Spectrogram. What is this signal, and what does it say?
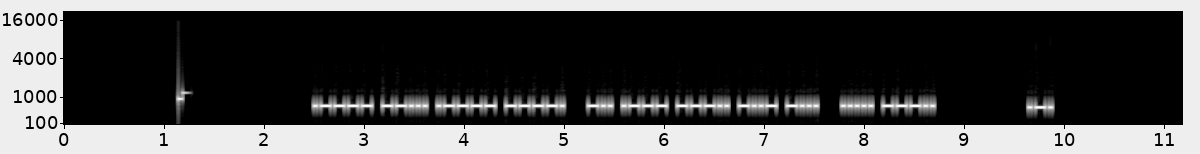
Morse code, heard as a keyed tone, about 34 wpm, 700 Hz. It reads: 1719 DJ8XB 58 R
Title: Worked All Europe DX Contest - QTC Exchange - 35wpm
